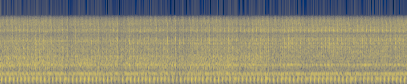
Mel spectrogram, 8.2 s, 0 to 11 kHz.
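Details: Irbis Virago 110 motorcycle idling: a sharp, evenly spaced metallic tapping on every firing stroke of the small single. An engine knock.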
